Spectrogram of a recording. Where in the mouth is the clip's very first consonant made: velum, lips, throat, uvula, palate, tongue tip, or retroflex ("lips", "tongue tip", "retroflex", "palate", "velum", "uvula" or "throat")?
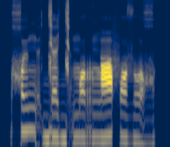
uvula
